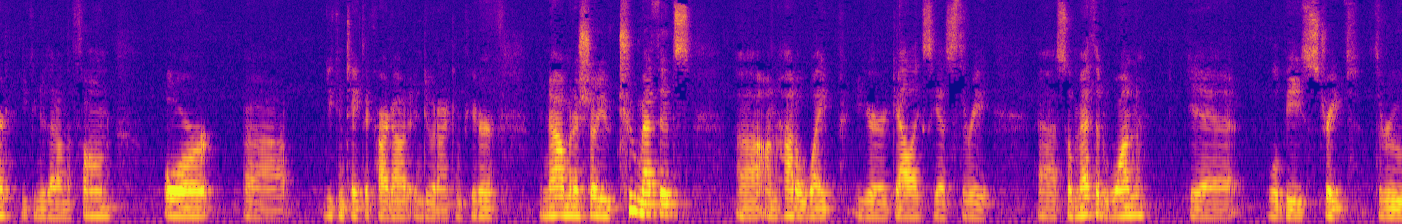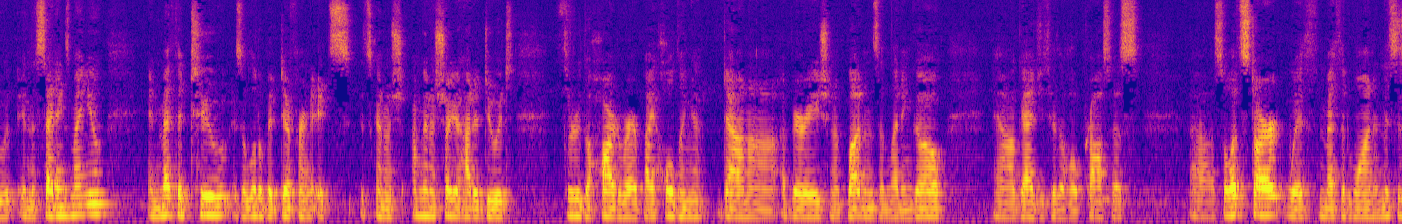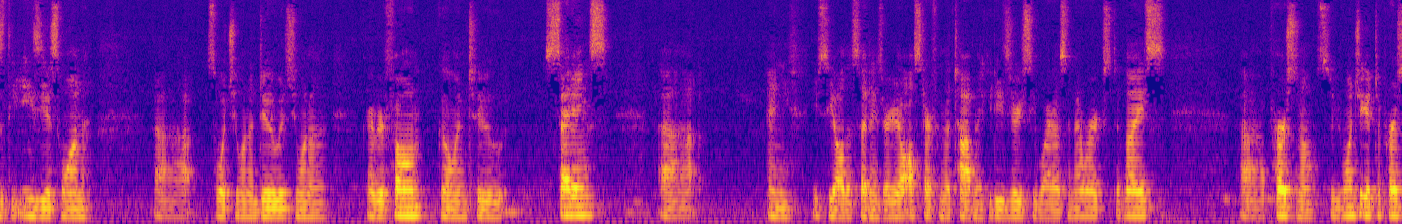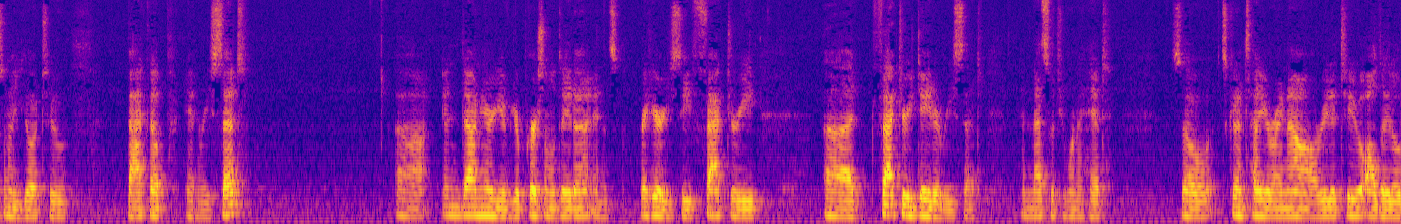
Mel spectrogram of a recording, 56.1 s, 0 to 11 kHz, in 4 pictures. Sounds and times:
Speech: 0:00.0 - 0:29.0, 0:29.6 - 0:39.8, 0:40.4 - 0:44.6, 0:45.9 - 0:56.0.

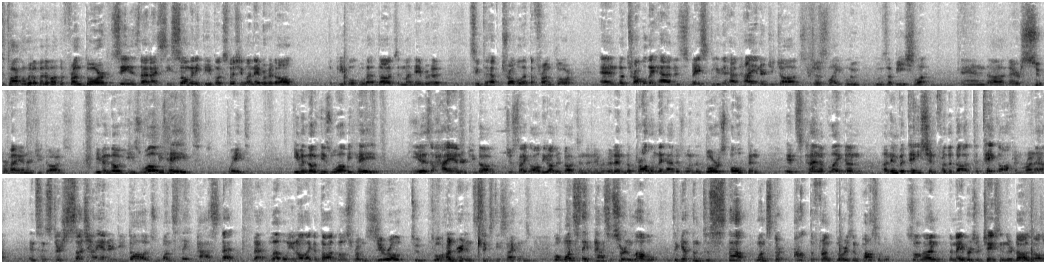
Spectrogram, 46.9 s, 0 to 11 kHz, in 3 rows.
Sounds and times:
Speech: 0:00.0 - 0:19.4, 0:20.0 - 0:46.8.

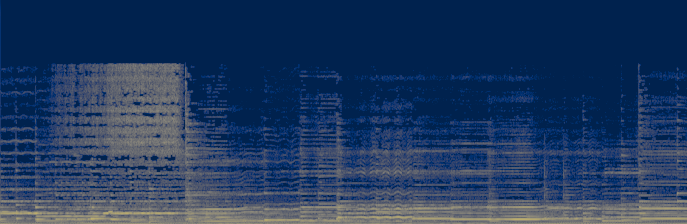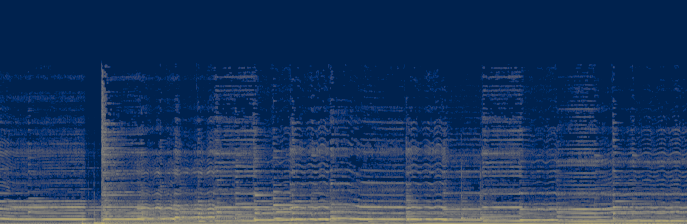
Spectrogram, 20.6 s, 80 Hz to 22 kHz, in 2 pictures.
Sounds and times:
Music: 0:00.0 - 0:20.6.

